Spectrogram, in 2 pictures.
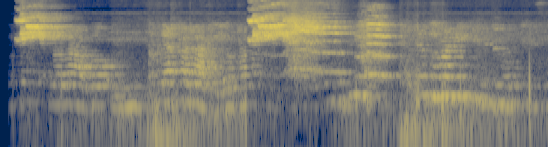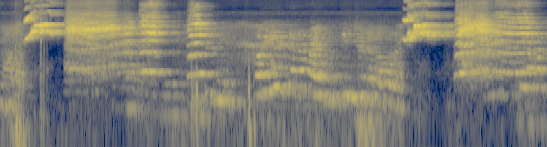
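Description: Yellow-bibbed lory giving harsh, high screeches in bursts every few seconds, mixed with softer chattering and mumbled, speech-like notes.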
